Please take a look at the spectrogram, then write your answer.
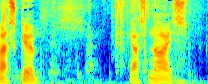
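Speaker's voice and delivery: mid-chew, talking with mouth full. Asked to try a steak and be honest, the taster answers while talking with mouth full. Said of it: "It's all in my mouthful".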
